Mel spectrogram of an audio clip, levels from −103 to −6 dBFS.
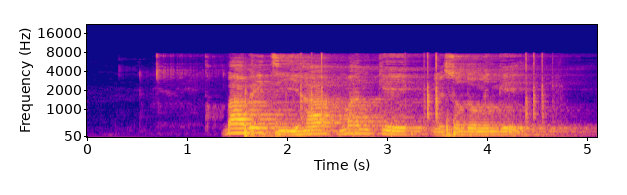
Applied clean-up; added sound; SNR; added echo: none; Tap; 15 dB; reverberation time 2.3 s.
